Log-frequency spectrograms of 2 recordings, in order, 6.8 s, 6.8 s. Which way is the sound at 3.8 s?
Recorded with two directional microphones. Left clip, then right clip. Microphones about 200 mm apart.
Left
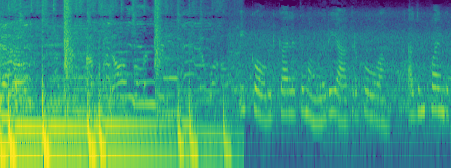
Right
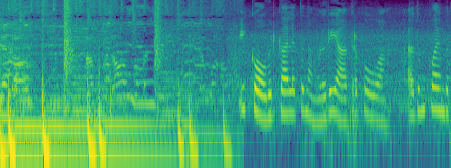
25° right (ahead or behind).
